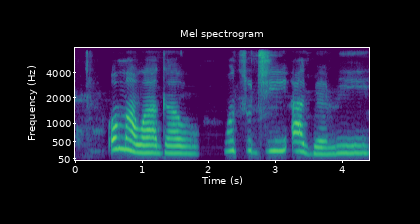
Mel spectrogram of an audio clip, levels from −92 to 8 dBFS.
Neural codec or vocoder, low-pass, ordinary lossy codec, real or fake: vocoder, 22.05 kHz, 80 mel bands, HiFi-GAN; 7.2 kHz; none; fake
